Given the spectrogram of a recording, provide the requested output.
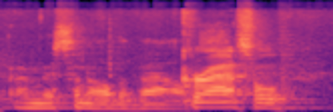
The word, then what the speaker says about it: Grassl: Grassl. Yes. Rhymes with hassle, but he's not a hassle. And there's no E.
